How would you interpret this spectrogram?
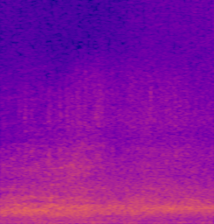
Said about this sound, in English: Cars drive by often.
